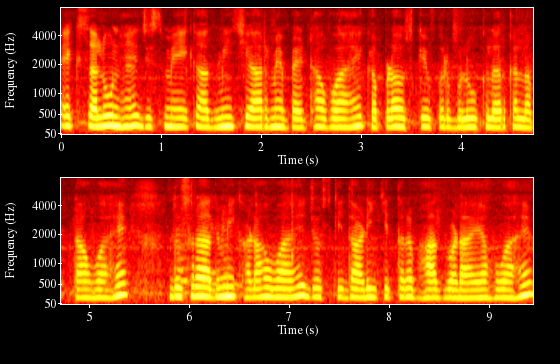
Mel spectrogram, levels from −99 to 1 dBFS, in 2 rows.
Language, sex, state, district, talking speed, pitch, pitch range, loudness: Hindi, female, Uttar Pradesh, Jyotiba Phule Nagar, 210 wpm, 205 Hz, 195-215 Hz, -18 LUFS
